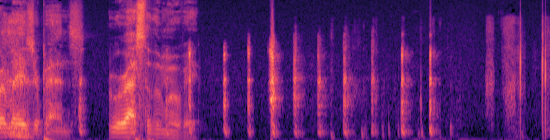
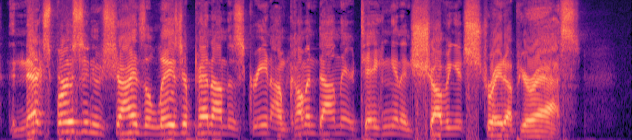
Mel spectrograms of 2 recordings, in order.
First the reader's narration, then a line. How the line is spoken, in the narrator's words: the same dude who did the incest line stands up and yells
